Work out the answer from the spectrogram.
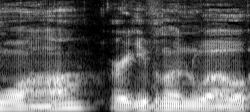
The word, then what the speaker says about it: Waugh: Number 2, and I'm going to pronounce this the British way. I once heard it. Evelyn Waugh, A Handful of Dust.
